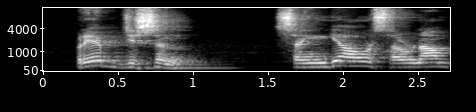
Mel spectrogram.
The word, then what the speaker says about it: preposition: जी बिल्कुल सही सुना, इसको प्रेपजिशन कहते हैं। करेक्ट प्रोनाउंसिएशन जो है इसका प्रेपजिशन। अधिकांश बच्चे इसको प्रीपोजिशन पढ़ते हैं जो कि गलत है। आप ध्यान रखें, इसका करेक्ट प्रोनाउंसिएशन करें प्रेपजिशन।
